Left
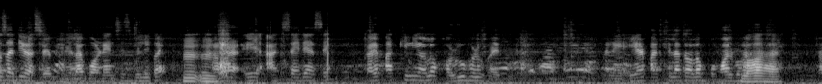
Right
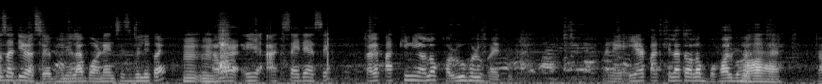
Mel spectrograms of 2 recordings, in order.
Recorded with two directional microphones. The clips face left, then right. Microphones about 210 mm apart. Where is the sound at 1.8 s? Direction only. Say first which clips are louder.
Right 1 dB; 15° right (ahead or behind).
